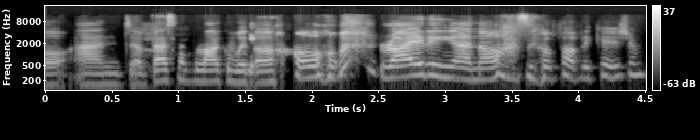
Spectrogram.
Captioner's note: laughs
